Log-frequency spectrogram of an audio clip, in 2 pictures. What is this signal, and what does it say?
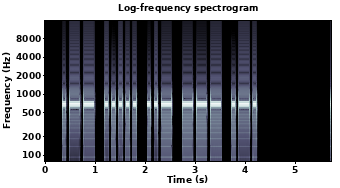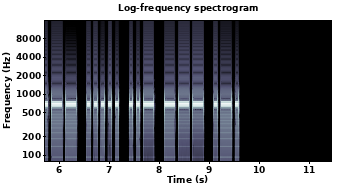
Morse code, heard as a keyed tone, about 17 wpm, 700 Hz. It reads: W5UOR W5UOR
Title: USA Call Signs - 5 Characters - Repeated 3x - 17wpm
